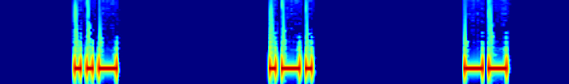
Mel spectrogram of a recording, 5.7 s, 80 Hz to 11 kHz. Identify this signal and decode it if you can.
Morse code, heard as a keyed tone, about 20 wpm, spaced as for 5 wpm, 700 Hz. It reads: URM
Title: 229 Lesson 37e - Letter x - Three Characters 20wpm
